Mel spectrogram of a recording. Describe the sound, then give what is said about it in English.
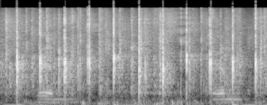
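Steady, evenly spaced hand claps ring out fairly loud, about a dozen in quick rhythm, an audience applauding three presenters after a morning session, with faint voices murmuring underneath. “Let's give them a round of applause, everybody.”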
